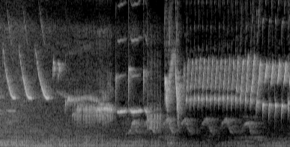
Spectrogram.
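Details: A Belgian canary sings as a model for young canaries: three falling whistled slurs, then a mid-pitched roll and a sudden rising note leading into a long fast trill, with a low rumble behind.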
